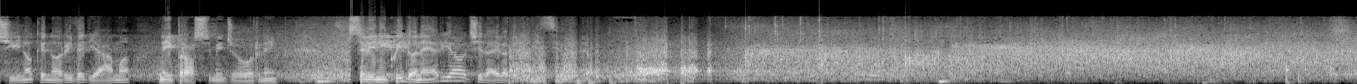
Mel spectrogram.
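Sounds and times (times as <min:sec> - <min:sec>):
speech: 0:00.1 - 0:07.2
audience applause: 0:07.3 - 0:13.5.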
